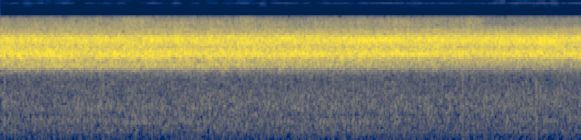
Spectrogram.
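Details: Cicadas in the bush mangroves of Coffs Harbour, NSW, Australia, singing as a group: an unbroken, shrill, hiss-like drone that stays level from start to finish, with nothing else audible.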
